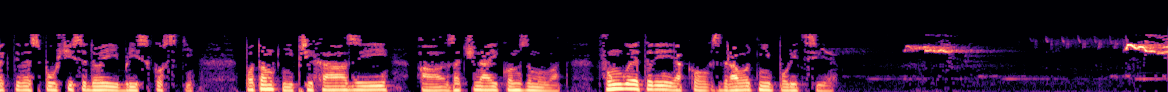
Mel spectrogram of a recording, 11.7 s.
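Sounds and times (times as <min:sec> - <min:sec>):
speech: 0:00.0 - 0:08.4
red kite melodic whistling call: 0:09.0 - 0:10.4, 0:11.1 - 0:11.6.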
